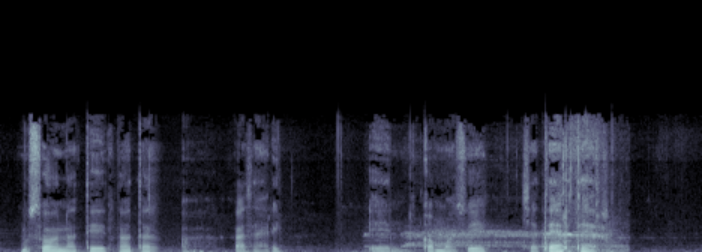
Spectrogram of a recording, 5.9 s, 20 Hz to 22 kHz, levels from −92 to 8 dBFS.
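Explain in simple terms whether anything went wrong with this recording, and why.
Right after "muswongnotet noton", from 1.25 to 1.53 s, the sound turns into a smeared buzz that stretches the last sound out instead of continuing normally. This is a long network dropout: audio likely stopped arriving, so the receiver filled the gap, and the missing part never comes back.

After "en komoswek", at 4.52 s, the sound abruptly becomes much louder, background noise included, and stays that way until 5.25 s. This is a sudden gain jump, likely from a volume setting being switched instantly instead of being eased in gradually.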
